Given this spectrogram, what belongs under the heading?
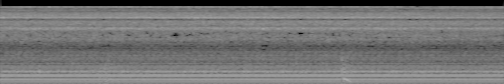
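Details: Steady mechanical hum with fast, even buzzing pulse of a running nebulizer compressor, used during flu.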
